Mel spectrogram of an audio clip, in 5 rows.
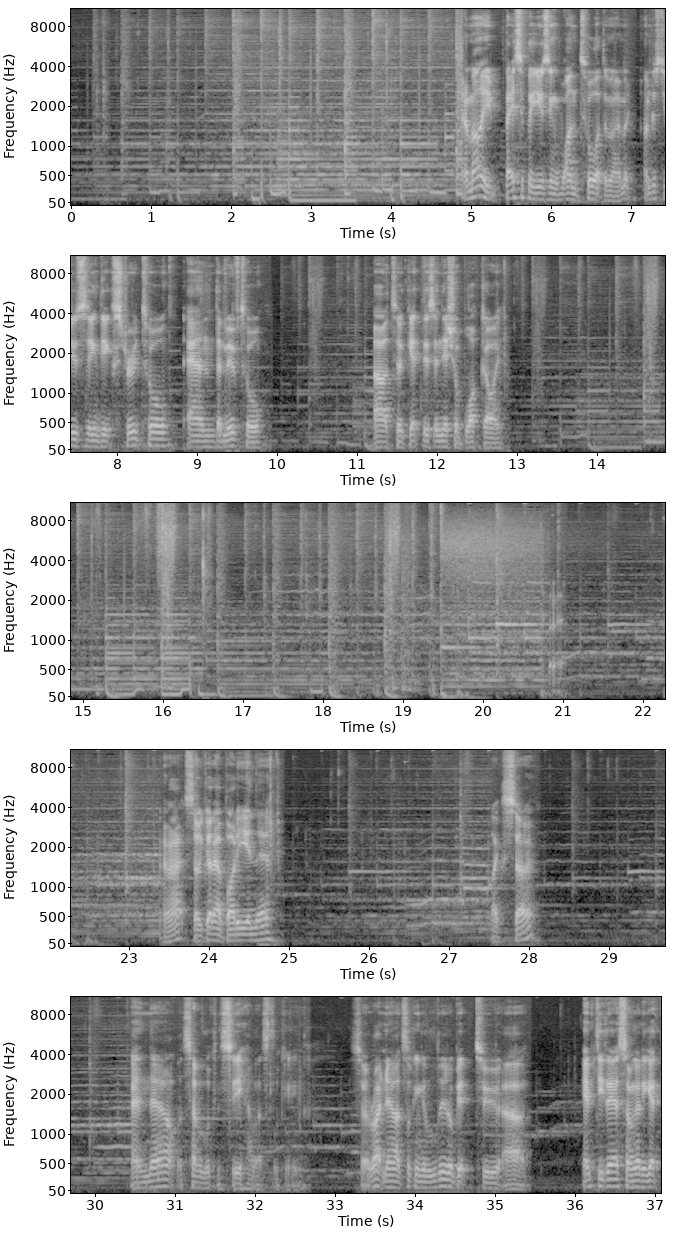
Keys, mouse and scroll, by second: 0.2 b, 1.2 click, 3.0 click, 4.6 right click, 5.5 b, 6.6 click, 8.6 right click, 9.4 g, 11.6 right click, 12.8 b, 14.2 g, 15.7 right click, 16.5 v, 17.6 ctrl+z, 18.3 b, 19.3 click, 20.2 click, 21.2 middle click, 22.2 scroll down 2, 22.4 middle click, 23.0 shift+middle click, 23.8 KP_1, 24.8 z, 26.1 shift+middle click, 26.5 middle click, 29.0 scroll down 1, 29.1 middle click, 31.6 KP_1, 32.4 KP_3, 34.0-34.7 scroll up 1, 35.8 middle click, 36.4 middle click.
